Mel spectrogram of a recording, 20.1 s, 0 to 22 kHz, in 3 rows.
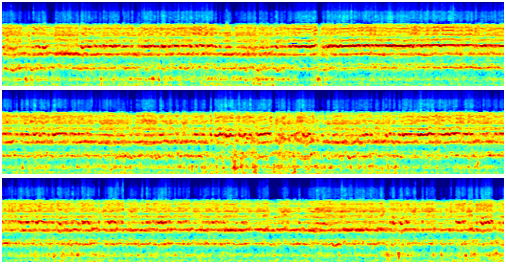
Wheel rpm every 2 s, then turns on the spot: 230, 230, 220, 230, 220, 220, 230, 230, 230, 230.
none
